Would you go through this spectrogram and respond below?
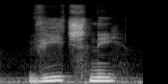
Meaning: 1. eternal, everlasting 2. perpetual
- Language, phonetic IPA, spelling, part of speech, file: Ukrainian, [ˈʋʲit͡ʃnei̯], вічний, adjective, Uk-вічний.ogg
